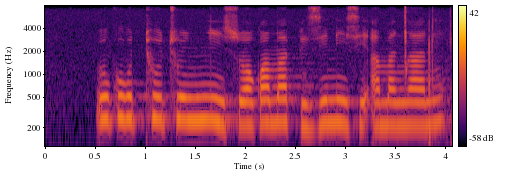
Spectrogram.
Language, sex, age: South Ndebele, female, 23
